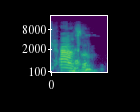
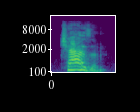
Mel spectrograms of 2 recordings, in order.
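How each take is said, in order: First: It does not begin with a ch sound. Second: It begins with a ch sound. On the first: The speaker calls it right. "I'm assuming it's" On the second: The speaker calls it wrong. "C H makes a ch sound"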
